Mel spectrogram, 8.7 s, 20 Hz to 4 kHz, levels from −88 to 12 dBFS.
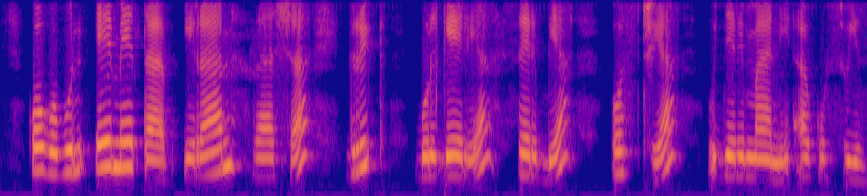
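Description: Short concealed packet loss occurs at 4.44 to 4.48 s and again at 7.82 to 7.86 s. Each time, about 20 ms of audio arrived too late to decode. The receiver stretched the preceding sound across the gap and blended back, leaving a brief smeared wobble.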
